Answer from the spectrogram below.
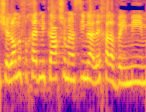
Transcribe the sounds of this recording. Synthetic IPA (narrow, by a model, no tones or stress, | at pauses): ʃelo̞mefaχed̪mikaχʃeme̞nasimleale̞χalavejmim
